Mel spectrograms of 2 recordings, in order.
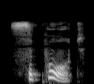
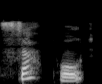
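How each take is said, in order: First: The first vowel is a short uh sound. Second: The first vowel is a full vowel. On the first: The speaker calls it right. "but su, support" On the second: The speaker calls it wrong. "not support"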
